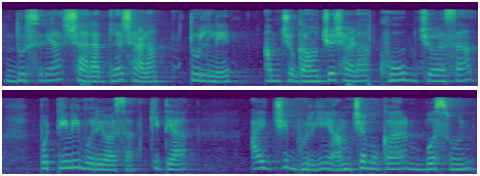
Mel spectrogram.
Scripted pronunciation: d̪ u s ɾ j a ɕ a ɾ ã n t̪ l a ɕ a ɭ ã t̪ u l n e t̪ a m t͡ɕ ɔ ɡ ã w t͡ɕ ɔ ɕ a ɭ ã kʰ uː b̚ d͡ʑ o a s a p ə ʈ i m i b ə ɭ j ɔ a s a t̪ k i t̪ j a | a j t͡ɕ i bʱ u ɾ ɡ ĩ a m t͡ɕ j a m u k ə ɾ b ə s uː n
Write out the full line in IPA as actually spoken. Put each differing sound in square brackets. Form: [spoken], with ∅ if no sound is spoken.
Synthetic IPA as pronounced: d̪ u s ɾ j a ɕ a ɾ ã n t̪ l a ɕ a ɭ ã t̪ u l n e t̪ a m t͡ɕ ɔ ɡ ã w t͡ɕ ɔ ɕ a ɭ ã kʰ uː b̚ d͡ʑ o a s a p ə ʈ i [n] i b ə [ɾ] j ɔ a s a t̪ k i t̪ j a | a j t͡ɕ i bʱ u ɾ ɡ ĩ a m t͡ɕ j a m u k [a] ɾ b ə s uː n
